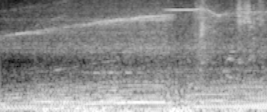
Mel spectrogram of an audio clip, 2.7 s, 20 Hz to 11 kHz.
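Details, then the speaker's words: 2015 Chevy Silverado with an Armageddon twin-turbo kit, driving under full throttle. A high whistle climbs steadily over the loud engine roar, then drops off on the downshift; the driver calls it a mystery whistle, but it is normal turbo spool. "I'm not really sure what that whistle is. This is a twin-turbo 2015 Silverado."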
